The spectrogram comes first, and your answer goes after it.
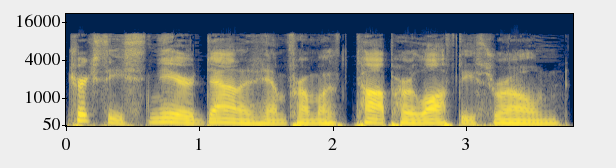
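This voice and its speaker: A woman giving an expressive, scripted narration of a story. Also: rumbling low, takes it slowly, no room sound, studio quality.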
